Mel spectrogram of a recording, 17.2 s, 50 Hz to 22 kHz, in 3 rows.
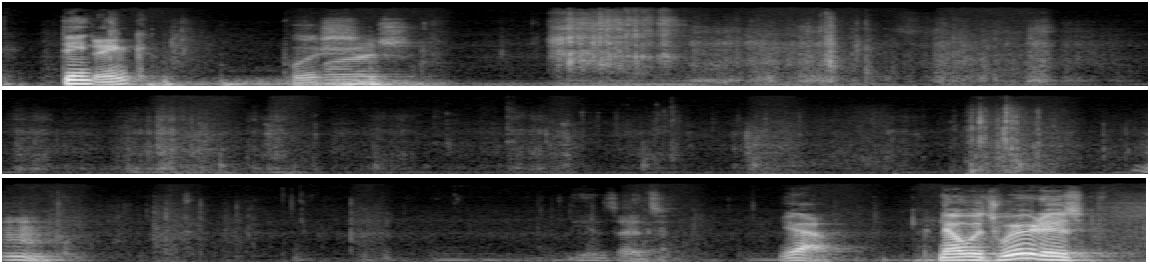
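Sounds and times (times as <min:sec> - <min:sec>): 
speech: 0:00.3 - 0:02.1, 0:11.4 - 0:11.8, 0:14.6 - 0:14.8, 0:15.4 - 0:17.1
crunching and chewing chips: 0:02.7 - 0:13.4.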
